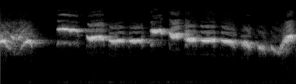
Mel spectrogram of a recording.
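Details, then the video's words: Wambie song recorded to train songbirds: loud, continuous warbled whistles shifting up and down in pitch with short choppy pulses in between. "Ocehan Suara Burung Wambie"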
